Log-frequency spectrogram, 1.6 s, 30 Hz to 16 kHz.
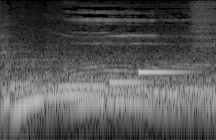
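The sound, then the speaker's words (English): An Aston Martin's 12-cylinder engine is fired up with a start button, its pitch sweeping upward in a quick rev before settling into a steady, rumbling idle with a faint whine above it. “Why don't you fire it up and we can get out of here? Start button.”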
